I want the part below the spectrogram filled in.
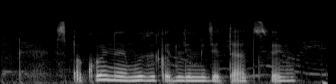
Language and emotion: Russian, neutral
